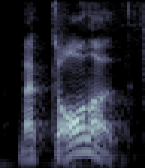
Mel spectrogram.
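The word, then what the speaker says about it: McDonald's: 이것도 이상한 건 똑같아요 원 발음은 맥도널드 이렇게 2음절로 발음되어 그런데 우리나라는 맥도날드 음절로 발음 되잖아요 못 알아들어요 우리가 자연스럽게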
